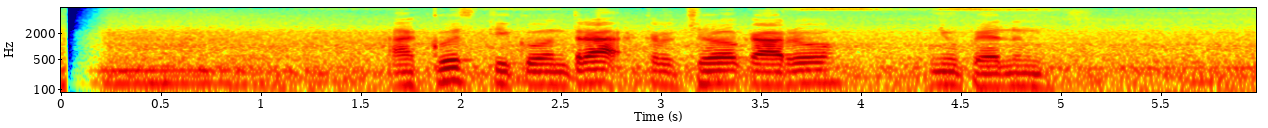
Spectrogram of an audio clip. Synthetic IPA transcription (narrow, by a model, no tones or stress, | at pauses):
ʔaɡ̥ʊ̤sd̪̥i̤kont̪ɾaʔkərd̥ʒ̥ɔ̤kaɾo | ɲub̥alən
